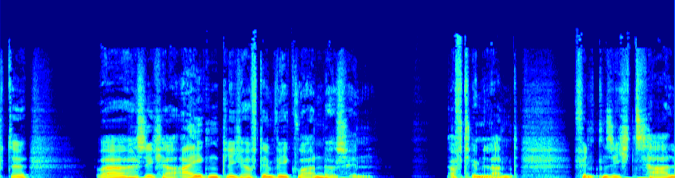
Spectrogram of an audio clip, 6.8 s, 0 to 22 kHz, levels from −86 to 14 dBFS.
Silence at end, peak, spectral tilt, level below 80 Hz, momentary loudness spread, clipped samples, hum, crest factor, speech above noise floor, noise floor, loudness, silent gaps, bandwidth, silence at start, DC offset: 0 s; -8 dBFS; -5.5 dB/octave; -46 dBFS; 16 LU; under 0.1%; none; 14 dB; 48 dB; -69 dBFS; -21 LUFS; none; 18 kHz; 0 s; under 0.1%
